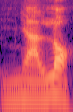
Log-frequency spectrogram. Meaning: 1. brain 2. brains (used as food) 3. brain (person providing intellectual input) 4. mind 5. head
- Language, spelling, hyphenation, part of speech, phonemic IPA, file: Greek, μυαλό, μυα‧λό, noun, /mɲaˈlo/, Ell-myalo.ogg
